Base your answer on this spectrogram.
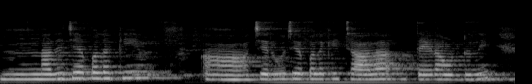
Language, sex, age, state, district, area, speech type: Telugu, female, 18-30, Telangana, Warangal, rural, spontaneous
